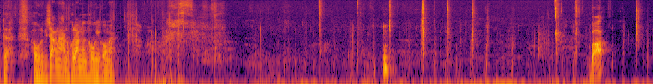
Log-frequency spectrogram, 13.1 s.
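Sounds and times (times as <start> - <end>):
man chewing with wet smacks: 4.7 - 13.0.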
